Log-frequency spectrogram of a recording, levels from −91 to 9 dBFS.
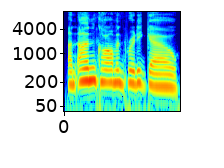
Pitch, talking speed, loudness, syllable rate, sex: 180 Hz, 135 wpm, -16 LUFS, 4.3 syllables/s, female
